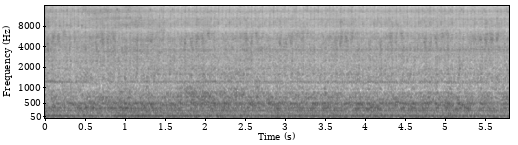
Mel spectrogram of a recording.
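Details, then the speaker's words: 2003 Hyundai Sonata after an uncloned PCM replacement: steady low idle with a faint hiss over uneven, stumbling pulses; audible vacuum leak near bent parts causing misfire, engine light on. "does have a vacuum leak right around here somewhere. I can't see it, but I can hear it. This thing's not running good. She's misfiring pretty good."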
